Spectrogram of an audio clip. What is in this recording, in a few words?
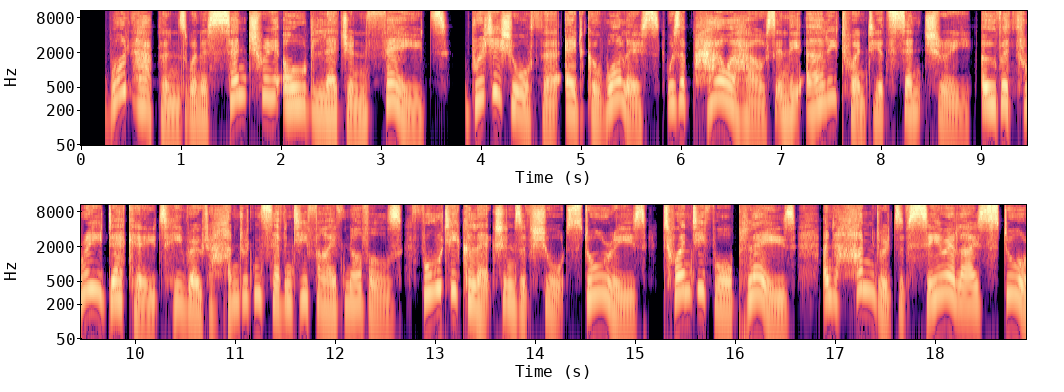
Documentary, A velvety, articulate voice, Articulate, Sophisticated, engaging Female Voice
